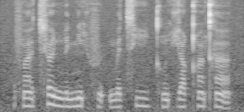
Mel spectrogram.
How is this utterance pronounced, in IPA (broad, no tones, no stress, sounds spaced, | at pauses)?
f ã ə̯ t͡sʰ œ ɲ œ nʲ ũ ç f ø ʔ m ɛ t͡sʰ iː kʰ ũ ç əː qʰ œ̃ kʰ ã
